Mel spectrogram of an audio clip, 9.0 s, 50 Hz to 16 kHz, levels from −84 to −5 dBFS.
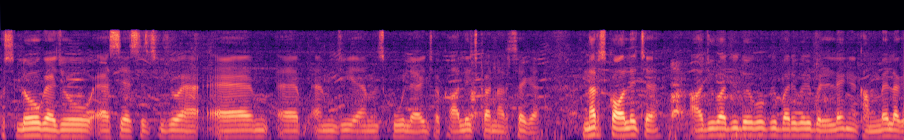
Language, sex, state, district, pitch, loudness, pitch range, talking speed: Hindi, male, Madhya Pradesh, Katni, 120 Hz, -21 LUFS, 115-135 Hz, 185 wpm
